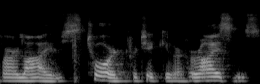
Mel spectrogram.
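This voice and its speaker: Speaking with a Newfoundland accent, a woman uses a fairly low pitch at a moderate pace. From Newfoundland, Canada. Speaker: retired professor of religion and ecology. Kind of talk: lecture. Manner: formal.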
